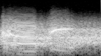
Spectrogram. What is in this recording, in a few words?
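"copy", English, Wingman; DCS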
